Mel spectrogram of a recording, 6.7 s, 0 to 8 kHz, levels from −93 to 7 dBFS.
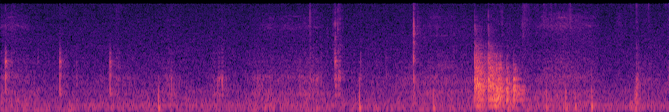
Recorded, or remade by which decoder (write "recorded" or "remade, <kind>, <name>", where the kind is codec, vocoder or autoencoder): recorded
